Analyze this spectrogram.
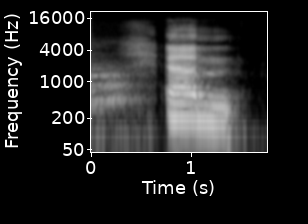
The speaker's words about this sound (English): My dogs are barking. Should I pause for a second? Yeah. Quiet, babies!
